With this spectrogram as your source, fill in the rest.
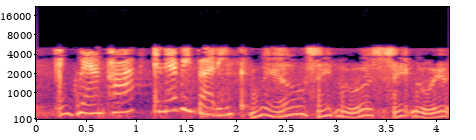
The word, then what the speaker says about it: St. Louis: Excuse me, Mr. Costello, but it's pronounced St. Louis.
